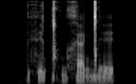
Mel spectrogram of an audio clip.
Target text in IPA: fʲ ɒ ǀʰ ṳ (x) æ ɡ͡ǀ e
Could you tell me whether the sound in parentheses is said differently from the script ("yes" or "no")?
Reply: no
